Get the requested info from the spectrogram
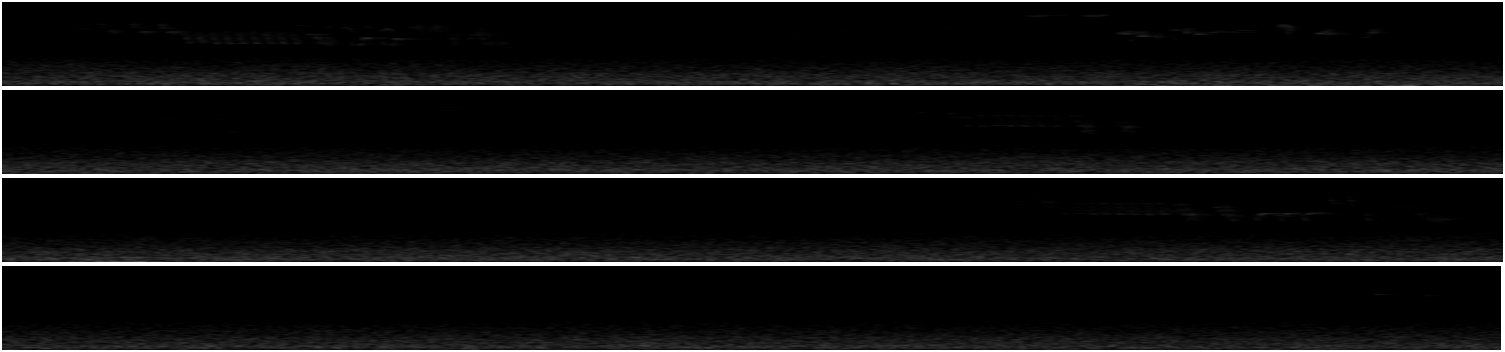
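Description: Songbirds singing short, chirpy phrases every few seconds over a steady low background hiss.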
